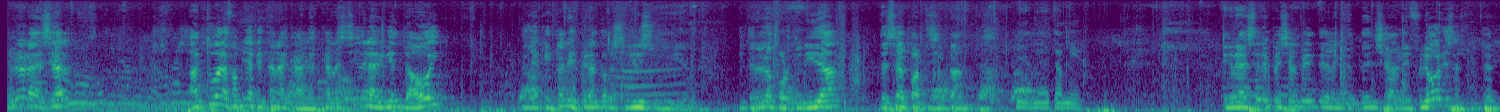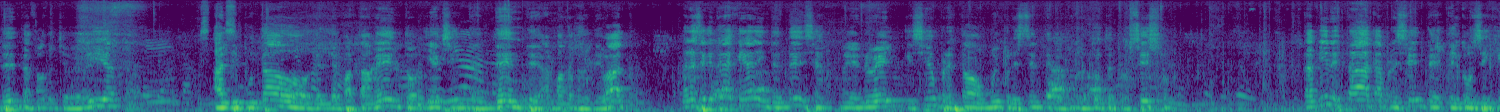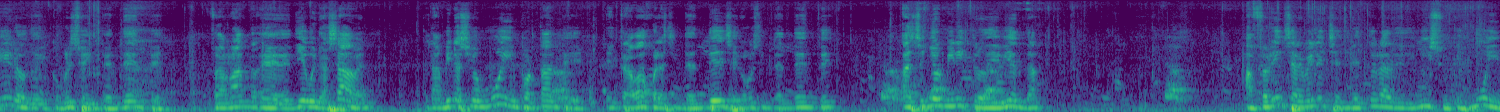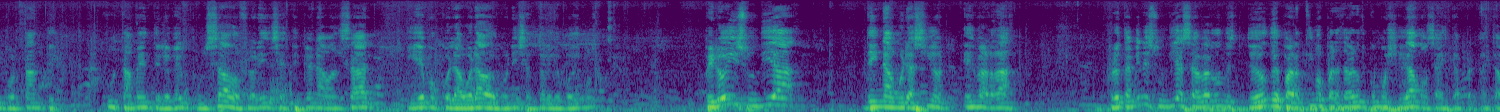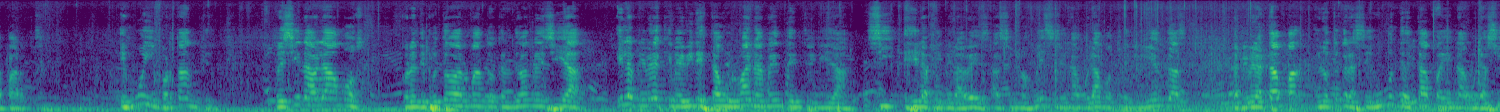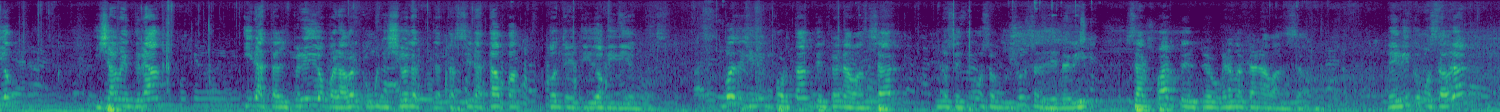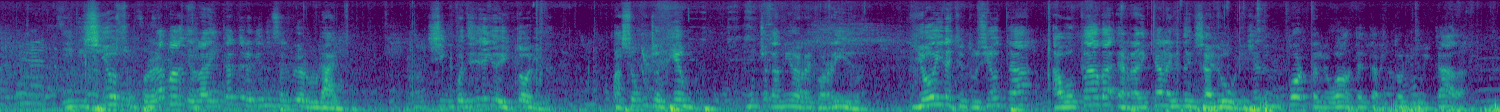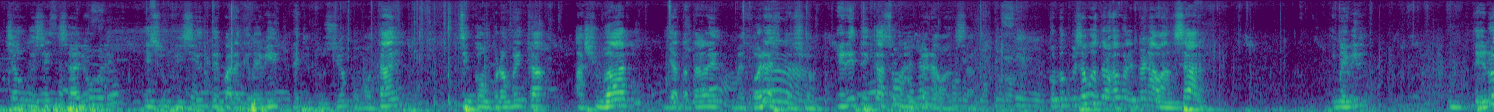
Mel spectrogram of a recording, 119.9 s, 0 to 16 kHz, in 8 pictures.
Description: Palabra de autoridades en acto de Plan Avanzar en Flores
Palabra de autoridades en acto de Plan Avanzar en Flores 11/12/2023 Compartir Facebook X Copiar enlace WhatsApp LinkedIn El presidente de Mevir, Juan Pablo Delgado, la directora nacional de Integración Social y Urbana, Florencia Arbeleche, y el ministro de Vivienda, Raúl Lozano, participaron de lanzamiento del Plan Avanzar, en Trinidad, departamento de Flores.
